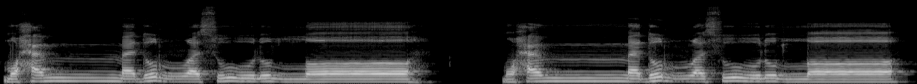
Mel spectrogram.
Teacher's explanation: এটাকে তানবিনের আওয়াজকে পরের হরফ রার সহিত মিলাইয়া পড়তে হবে, মিলাইয়া পড়তে হবে। তখন আর তানবিনের উচ্চারণ থাকবে না, তানবিনের উচ্চারণটা রার সাথে মিলিয়ে যাবে। তাই বলতে হবে মুহাম্মাদুর, রা জবর রা, সিন ওয়াও পেশ সু, রাসু, লাম লাম পেশ লুল, রাসূলুল, লাম খড়া জবর লা, হাজের হি, রাসূলুল্লাহি, মুহাম্মাদুর রাসূলুল্লাহি। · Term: ইদগামে বেলাগুন্নার কায়দা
